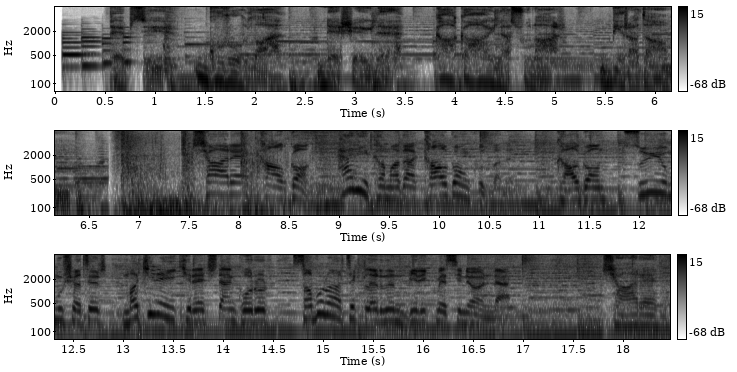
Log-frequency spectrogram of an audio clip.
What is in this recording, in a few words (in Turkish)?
reklam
